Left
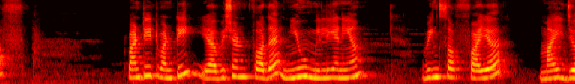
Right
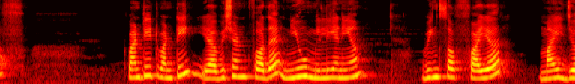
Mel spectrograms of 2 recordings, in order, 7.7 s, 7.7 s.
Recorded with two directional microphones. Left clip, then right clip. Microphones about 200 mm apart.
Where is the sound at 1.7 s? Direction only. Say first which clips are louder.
Right 4 dB; 20° right (ahead or behind).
